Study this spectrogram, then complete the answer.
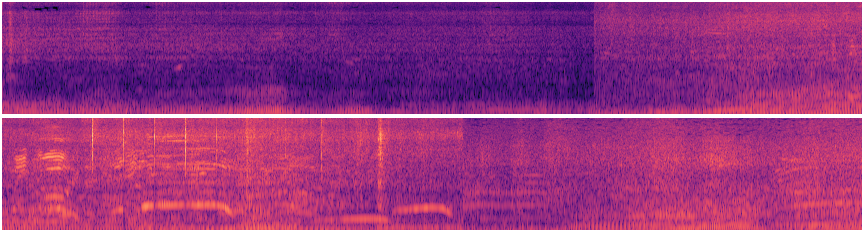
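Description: An off-road engine revs hard, rising and falling in pitch.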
